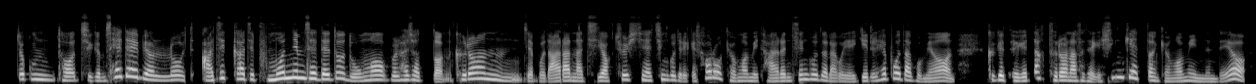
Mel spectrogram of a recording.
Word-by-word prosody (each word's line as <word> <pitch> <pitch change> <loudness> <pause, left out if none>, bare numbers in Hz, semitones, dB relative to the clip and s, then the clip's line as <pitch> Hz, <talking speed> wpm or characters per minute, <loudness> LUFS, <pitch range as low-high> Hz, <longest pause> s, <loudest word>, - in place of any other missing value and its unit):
쪼끔 235 -3 0
더 185 -2 0
지금 175 -2 -6
세대별로 235 - +2
드 - - -20
아직까지 250 +3 +1
부모님 285 +10 +6
세대도 270 0 +4
농업을 200 +2 0
하셨던 185 -11 -1
그런 235 -6 +2
인제 - - -5
뭐 145 - -7
나라나 160 +3 +1
지역 165 +1 -3
출신의 215 -3 -2
친구들 205 -3 -3
이렇게 140 +1 -7
서로 300 -2 0
경험이 165 -3 -4
다른 155 +2 -3
친구들하고 195 -8 -2
얘기를 165 +6 -4
해 245 - +1
보다 245 -5 +1
보면 145 0 -2 0.3
그게 210 0 +3
되게 170 0 0
딱 280 +10 -3
드러나서 185 -3 +1
되게 - - -5
신기했던 310 - -1
경험이 150 +2 -5
있는데요. 140 - -1
195 Hz, 415 characters per minute, -20 LUFS, 165-240 Hz, 0.3 s, 부모님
